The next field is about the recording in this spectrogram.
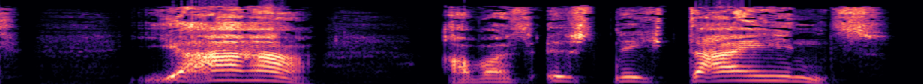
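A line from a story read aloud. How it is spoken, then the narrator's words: Yelling after someone again. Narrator (German): wieder brüllte hinterher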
